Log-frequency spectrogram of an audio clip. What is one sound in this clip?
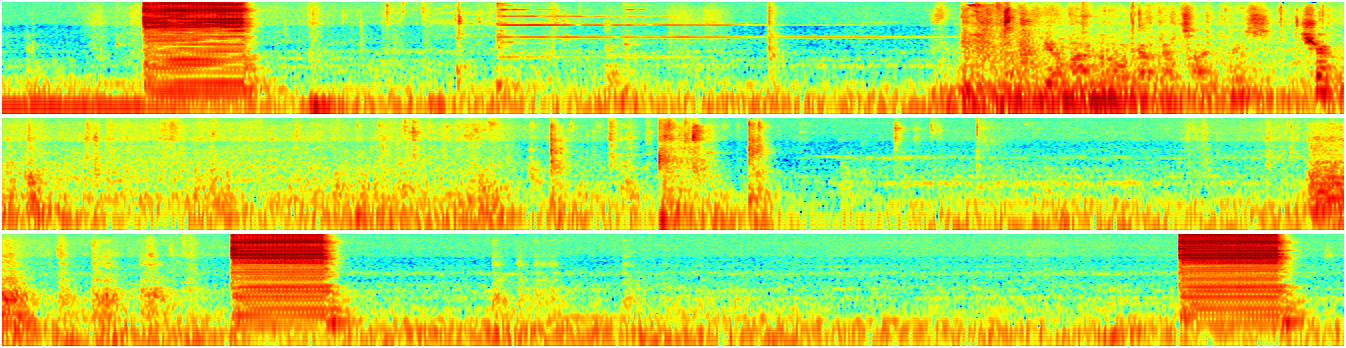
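An elevator chime dings several times.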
